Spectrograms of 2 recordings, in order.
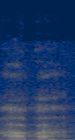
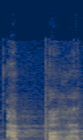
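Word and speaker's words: Abba: 아바. 이 아바라고 하는 말을 영어로 표시하면 A, B, B, A예요. 그것을 발음 나는 식으로 표기하면 아빠가 되는 거예요.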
